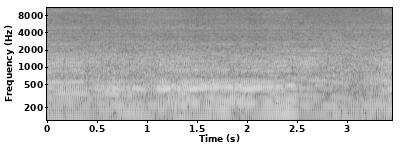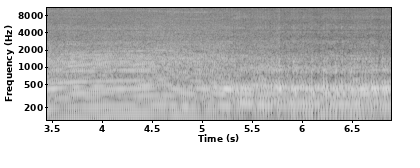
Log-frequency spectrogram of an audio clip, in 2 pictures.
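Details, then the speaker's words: 2009 Honda Metropolitan scooter, carb cleaner sprayed into the air intake at the air filter while running: revs rise and sag unevenly, pitch wandering; improving but not quite right, suspected partly clogged carburetor. "A little too much. That sure sounded like it was helping, didn't it? We're close, not quite there."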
